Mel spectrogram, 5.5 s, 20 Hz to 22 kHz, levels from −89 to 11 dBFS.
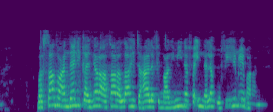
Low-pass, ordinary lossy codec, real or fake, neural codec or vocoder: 7.2 kHz; MP3, 48 kbps; real; none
